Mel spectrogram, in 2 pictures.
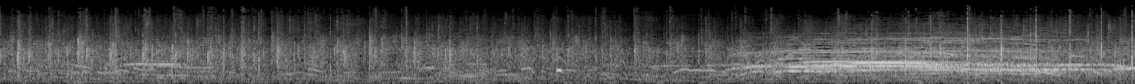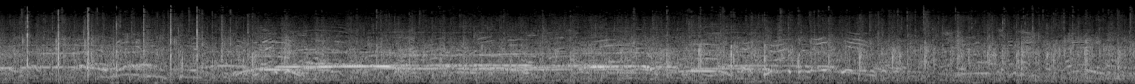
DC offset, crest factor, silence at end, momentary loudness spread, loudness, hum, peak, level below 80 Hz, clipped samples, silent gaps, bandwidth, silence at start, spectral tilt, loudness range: under 0.1%; 20 dB; 0 s; 11 LU; -21 LUFS; none; -2 dBFS; -52 dBFS; under 0.1%; none; 16.5 kHz; 0 s; -2.5 dB/octave; 10 LU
